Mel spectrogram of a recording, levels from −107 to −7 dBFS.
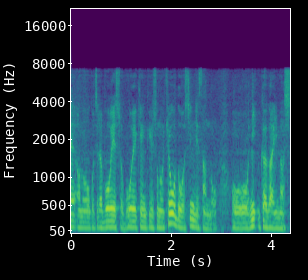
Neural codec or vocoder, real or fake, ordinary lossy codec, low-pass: vocoder, 44.1 kHz, 128 mel bands, Pupu-Vocoder; fake; none; 7.2 kHz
